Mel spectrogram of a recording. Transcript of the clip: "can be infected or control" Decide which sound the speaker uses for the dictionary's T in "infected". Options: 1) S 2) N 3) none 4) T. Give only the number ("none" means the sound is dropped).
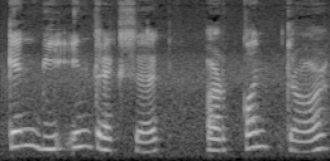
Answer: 1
